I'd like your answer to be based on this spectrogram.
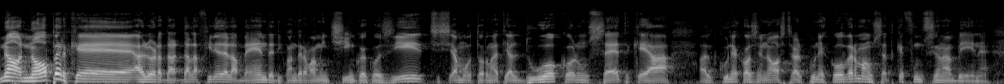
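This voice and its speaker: A man speaks at a fairly quick pace. His pitch is fairly low, with ordinary variation. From Italy. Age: 30s. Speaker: musician; interviewee. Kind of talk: interview. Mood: relaxed, friendly, enthusiastic. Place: empty room. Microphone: handheld.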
